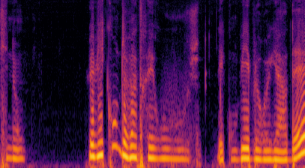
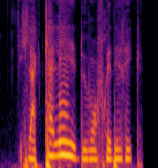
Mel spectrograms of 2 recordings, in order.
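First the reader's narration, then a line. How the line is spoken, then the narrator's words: Very quiet. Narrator (French): reprit tout bas Arnoux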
